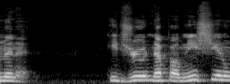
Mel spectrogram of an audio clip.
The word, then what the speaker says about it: Nepomniachtchi: I thought his name's pronounced Nepom, with the P being Nepom. I've never heard the Nietzsche part. Nepomniachtchi.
